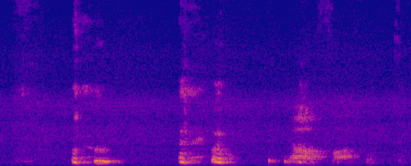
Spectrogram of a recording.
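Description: A person coughs close to the mic in several harsh bursts, bunched in pairs, with some throat clearing and possible speech between them.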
